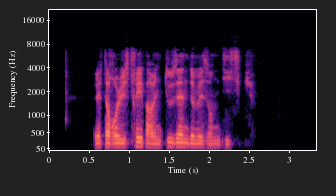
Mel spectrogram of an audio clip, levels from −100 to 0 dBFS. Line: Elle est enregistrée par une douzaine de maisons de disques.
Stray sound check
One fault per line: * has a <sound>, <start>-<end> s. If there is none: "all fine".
all fine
